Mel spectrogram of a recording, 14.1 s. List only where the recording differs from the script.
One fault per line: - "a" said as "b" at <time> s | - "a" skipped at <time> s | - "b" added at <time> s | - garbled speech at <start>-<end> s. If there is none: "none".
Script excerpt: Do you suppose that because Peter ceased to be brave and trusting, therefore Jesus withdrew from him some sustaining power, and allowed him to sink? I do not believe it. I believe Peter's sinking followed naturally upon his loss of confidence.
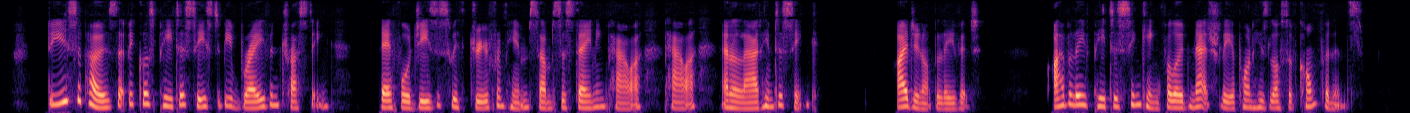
- "power" added at 6.6 s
